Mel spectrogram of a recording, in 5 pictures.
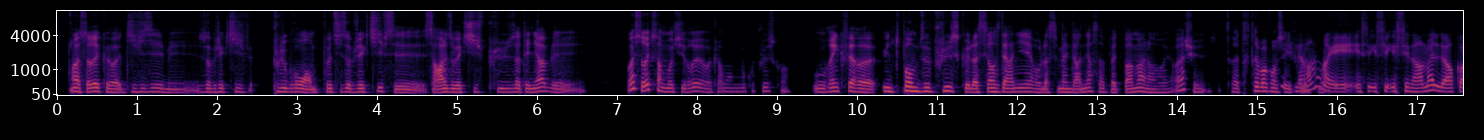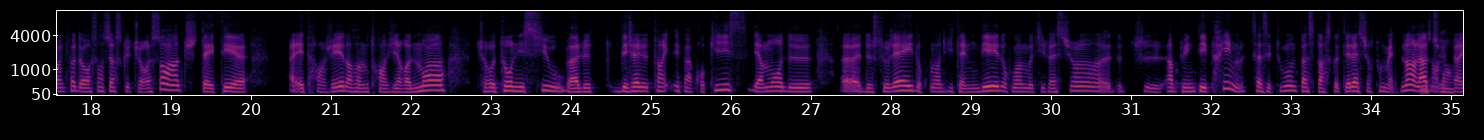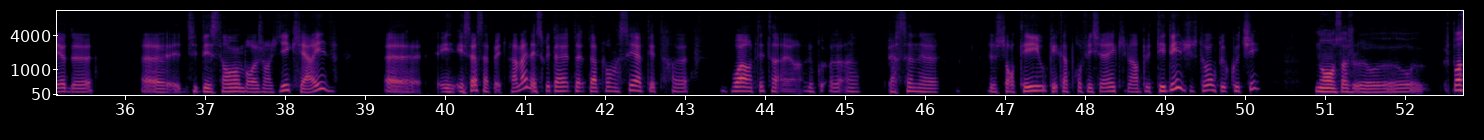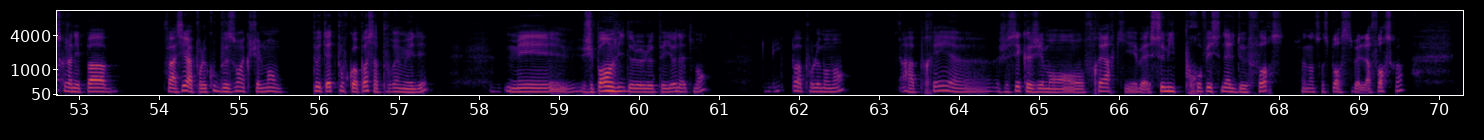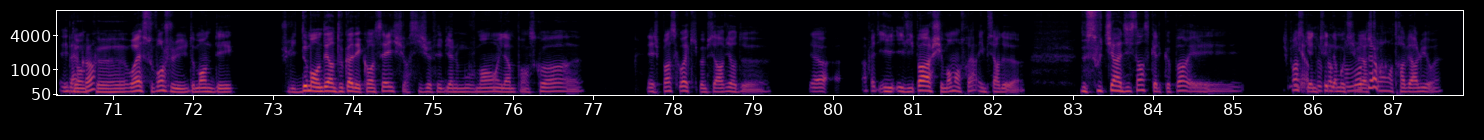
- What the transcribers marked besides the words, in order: stressed: "plus"; "pompe" said as "tpompe"; tapping; stressed: "professionnel"
- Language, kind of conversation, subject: French, advice, Comment expliquer que vous ayez perdu votre motivation après un bon départ ?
